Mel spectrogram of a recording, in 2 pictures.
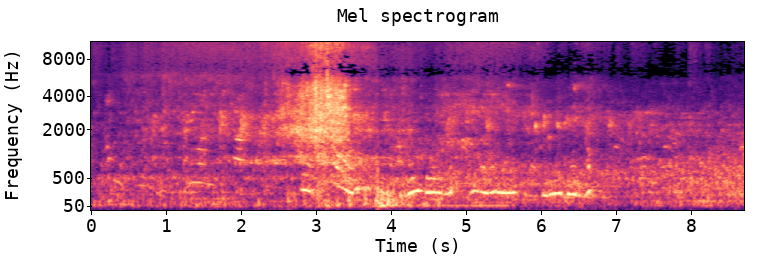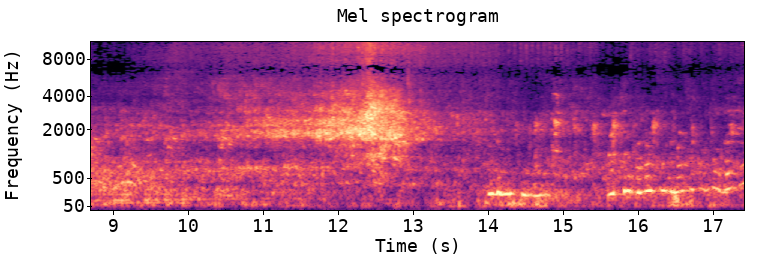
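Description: Traffic drives past on a nearby road.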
